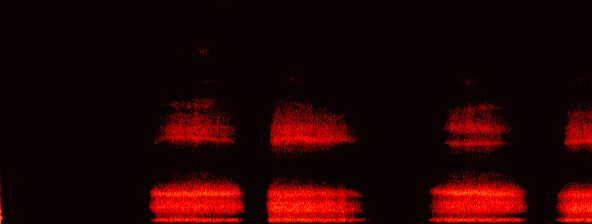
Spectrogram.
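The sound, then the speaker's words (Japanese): Deep breathing during a guided relaxation exercise, drawn slowly from deep in the belly. After a stretch of silence come four long, soft, airy breaths with short pauses between them, the last one cut off. “そうしたら次は深呼吸。”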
